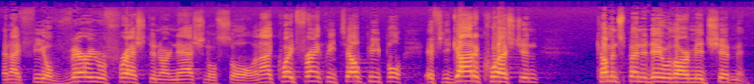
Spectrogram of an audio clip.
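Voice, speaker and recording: A soft-spoken middle-aged American man giving opening remarks at a conference, plainspoken and repeating key phrases for emphasis. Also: sits high, a little fast. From United States. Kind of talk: conference speech to students.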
